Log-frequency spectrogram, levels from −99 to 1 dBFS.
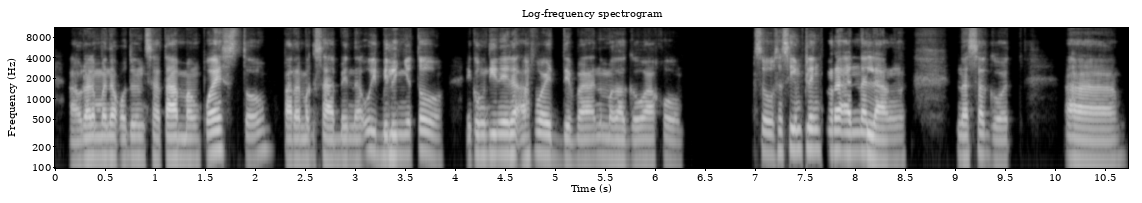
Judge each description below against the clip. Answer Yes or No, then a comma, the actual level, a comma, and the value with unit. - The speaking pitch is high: No, medium, 140 Hz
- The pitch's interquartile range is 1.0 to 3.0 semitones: Yes, average, 2.7 semitones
